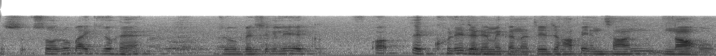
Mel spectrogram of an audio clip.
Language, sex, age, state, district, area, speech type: Urdu, male, 30-45, Bihar, Supaul, urban, spontaneous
